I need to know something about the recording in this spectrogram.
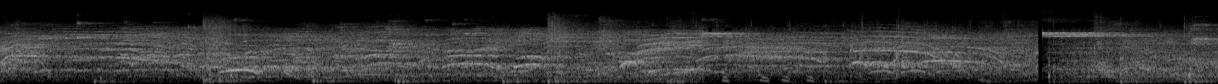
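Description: Young girls call out and chatter around the court.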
